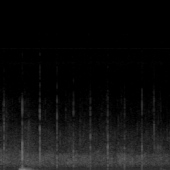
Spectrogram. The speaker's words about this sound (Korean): 자, 우리 개명위원장과 또 수고하시는 우리 개명위원들에게 한번 감사의 박수 한번 드리십시다.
